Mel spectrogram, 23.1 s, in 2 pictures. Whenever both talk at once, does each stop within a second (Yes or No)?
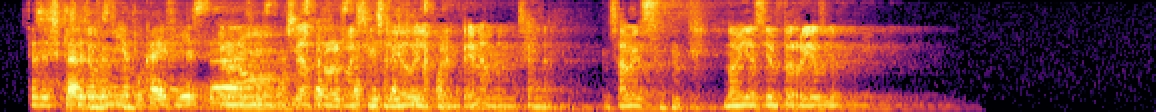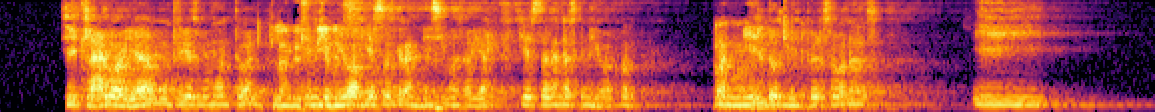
No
